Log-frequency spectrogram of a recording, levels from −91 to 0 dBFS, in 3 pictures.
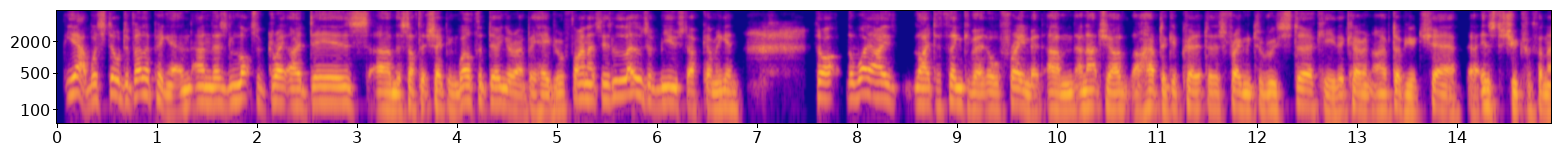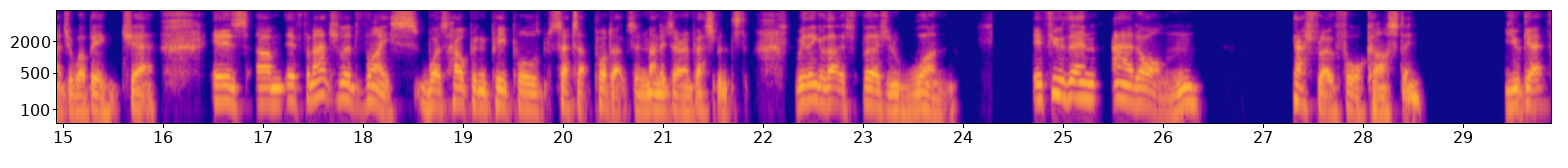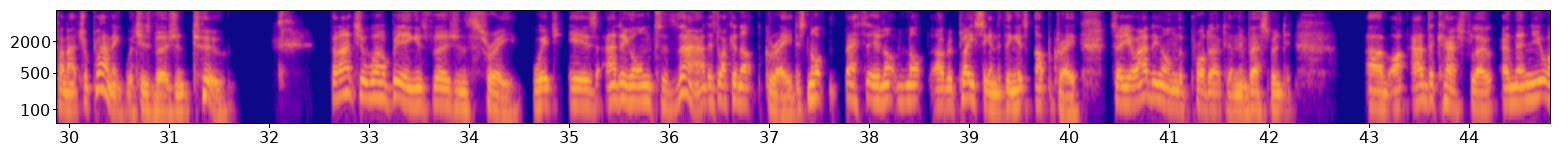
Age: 40-59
